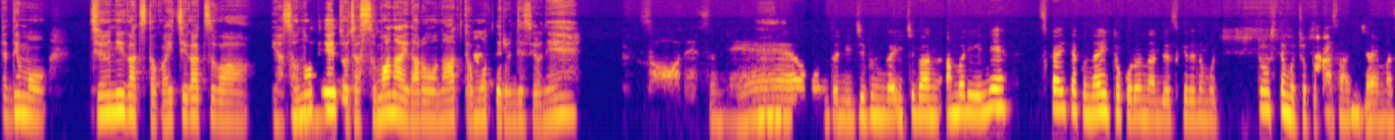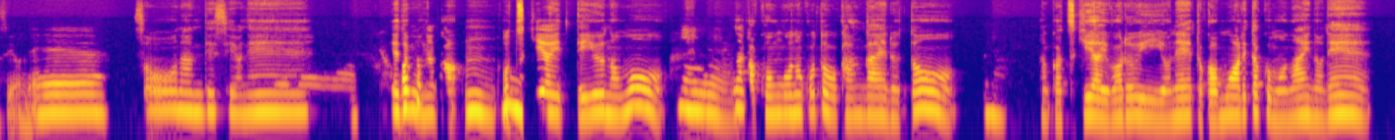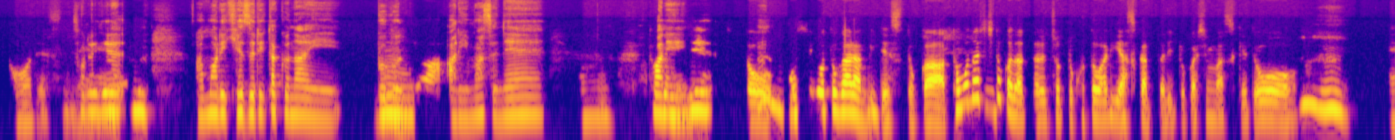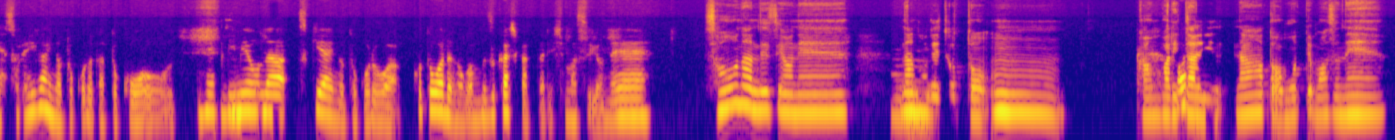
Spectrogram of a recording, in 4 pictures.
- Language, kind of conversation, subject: Japanese, advice, 予算を守りつつ無理せずに予算管理を始めるにはどうすればいいですか？
- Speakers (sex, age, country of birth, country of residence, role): female, 40-44, Japan, Japan, user; female, 50-54, Japan, United States, advisor
- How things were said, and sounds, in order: other background noise; unintelligible speech; distorted speech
